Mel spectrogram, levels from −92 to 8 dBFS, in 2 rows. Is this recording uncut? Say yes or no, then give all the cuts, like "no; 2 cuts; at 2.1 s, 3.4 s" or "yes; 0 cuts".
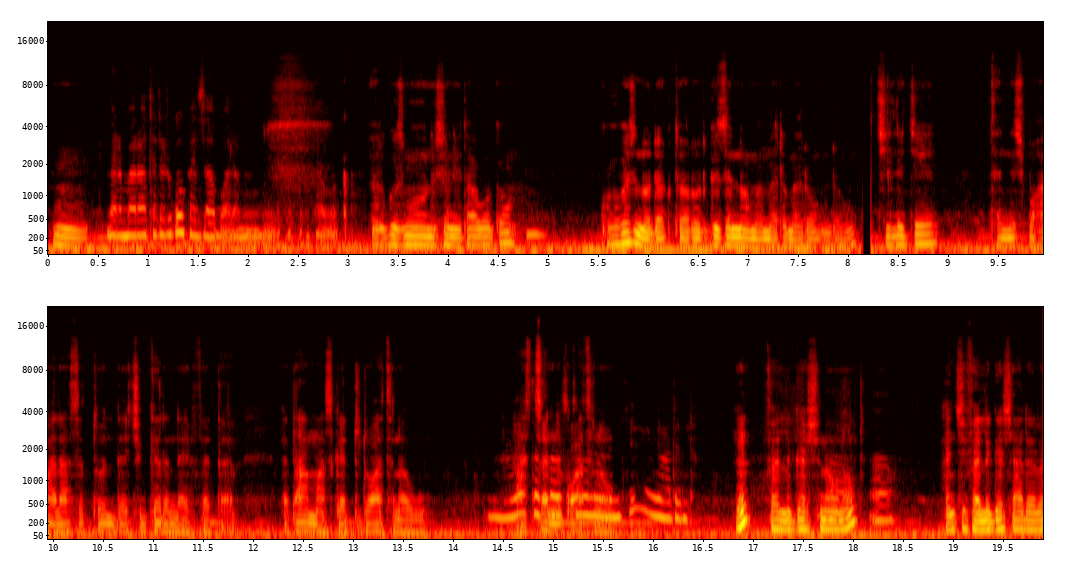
no; 2 cuts; at 8.2 s, 17.1 s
